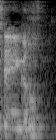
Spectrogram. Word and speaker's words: Tangl: we'll just go with tangled that's Tangled t-a-n-g-l like the mess your hair gets in okay thank you yeah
